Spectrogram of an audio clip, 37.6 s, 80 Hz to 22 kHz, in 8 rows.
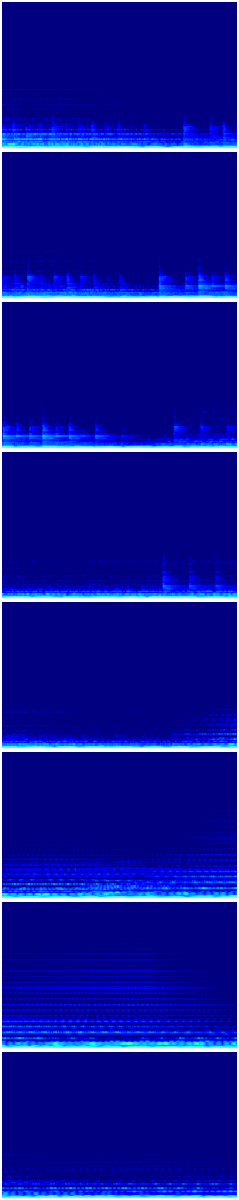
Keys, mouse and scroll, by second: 0.2 ctrl+z, 1.7-2.9 drag, 3.0 click, 3.6-5.2 drag, 6.1 click, 7.4 alt+a, 7.7 b, 8.1-9.8 drag, 9.8 Delete, 10.8-13.4 drag, 14.0-17.4 drag, 17.9 click, 18.9 click, 20.2 click, 21.0-22.7 drag, 24.9 click, 26.8 b, 27.0-29.5 drag, 29.4 b, 29.9 click, 31.2 ctrl+alt+shift+click, 31.7 alt+shift+click, 32.6-33.7 typing, 32.7-35.0 alt+drag, 35.0 typing.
